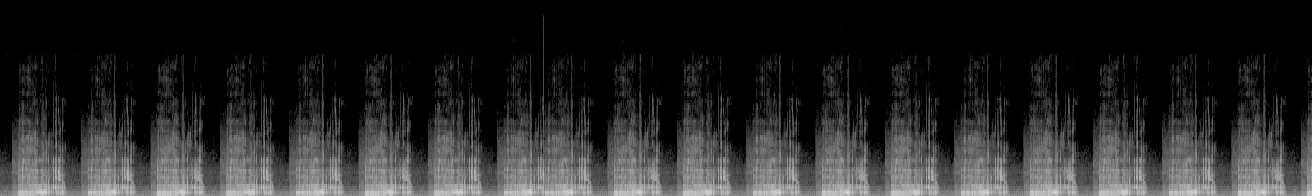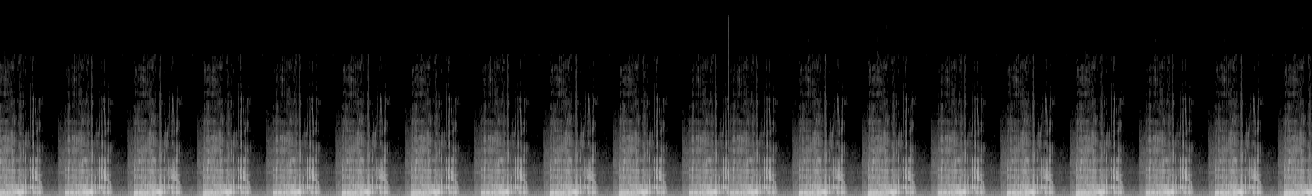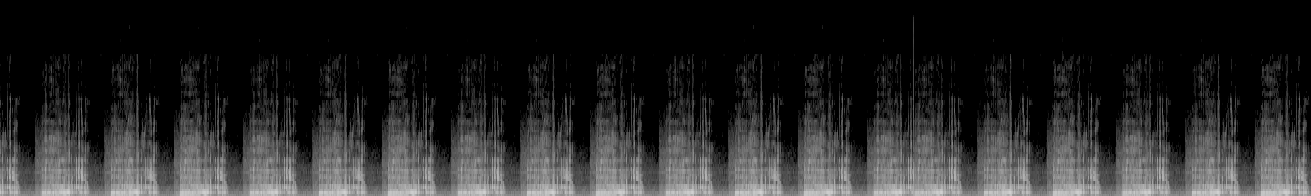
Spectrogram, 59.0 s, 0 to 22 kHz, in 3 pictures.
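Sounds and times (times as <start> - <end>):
dragon burp sound effect: 0.2 - 59.0.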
